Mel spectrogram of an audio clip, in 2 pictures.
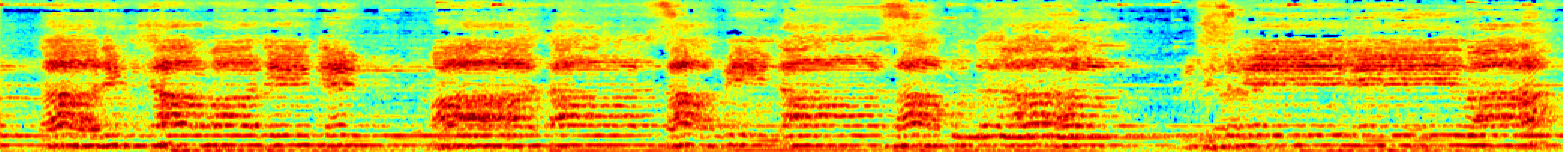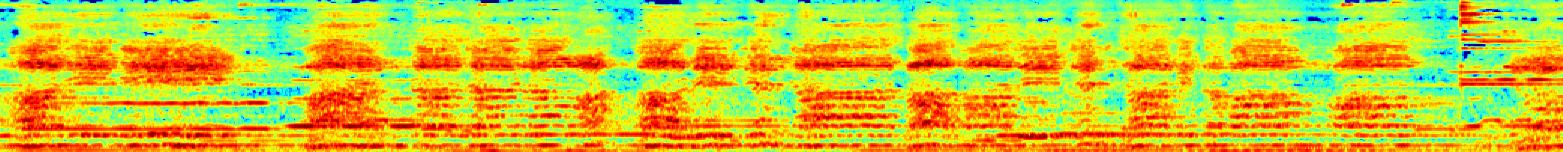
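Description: Male Brahmin priests chanting Vedic Sanskrit mantras together through microphones, a steady recitation held on level pitches with short breaks for breath.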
